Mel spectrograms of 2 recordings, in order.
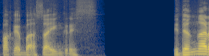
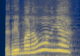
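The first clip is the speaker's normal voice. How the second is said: much higher, sneering doubtful gossip; mocking gossip; 4 dB louder than usual. Relatives gossiping doubtfully about the widow, high sneering voice. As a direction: scoff at the widow's hopes. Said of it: "Orang lain bersaudara kata".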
